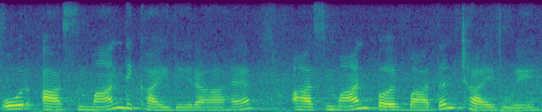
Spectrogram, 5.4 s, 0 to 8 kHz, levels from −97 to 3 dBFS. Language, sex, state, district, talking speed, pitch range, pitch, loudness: Hindi, female, Punjab, Pathankot, 120 wpm, 185-260 Hz, 205 Hz, -16 LUFS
